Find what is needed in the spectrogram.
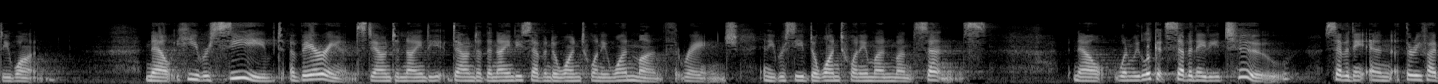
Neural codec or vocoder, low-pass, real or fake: none; 7.2 kHz; real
